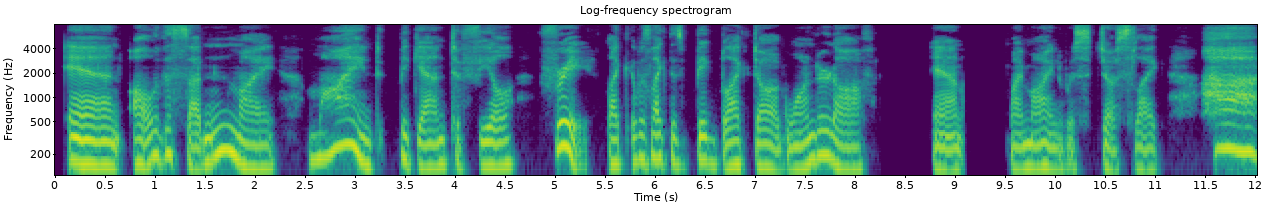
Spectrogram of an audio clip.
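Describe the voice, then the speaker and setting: Speaking very slowly with a Canadian accent, a woman uses a very deep, low pitch and lively intonation, recorded very cleanly against a silent background with a dry, close sound and no echo. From Canada, Manitoba. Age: 70s. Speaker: retired nursing professor. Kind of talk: interview.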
